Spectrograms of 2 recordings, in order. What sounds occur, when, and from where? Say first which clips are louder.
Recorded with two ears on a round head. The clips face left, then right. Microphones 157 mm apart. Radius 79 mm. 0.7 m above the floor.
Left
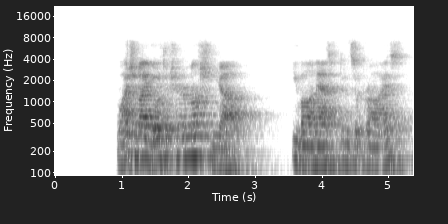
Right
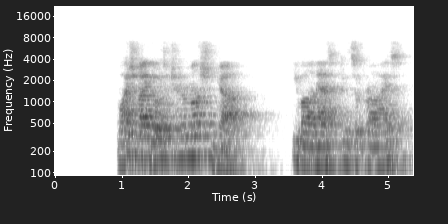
0.9 s a man speaking: left 1 dB; 20° left (ahead or behind), 1.3 m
